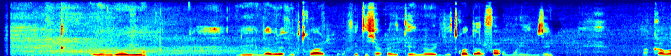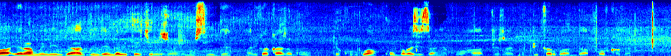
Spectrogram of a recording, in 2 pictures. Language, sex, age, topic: Kinyarwanda, male, 18-24, government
